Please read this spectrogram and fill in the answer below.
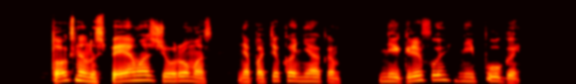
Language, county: Lithuanian, Kaunas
